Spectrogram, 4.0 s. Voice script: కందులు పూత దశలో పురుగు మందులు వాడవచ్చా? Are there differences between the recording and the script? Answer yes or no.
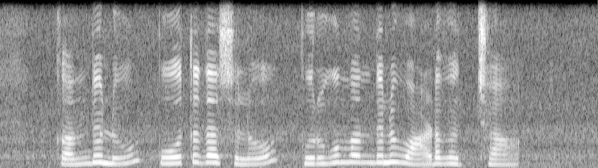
no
